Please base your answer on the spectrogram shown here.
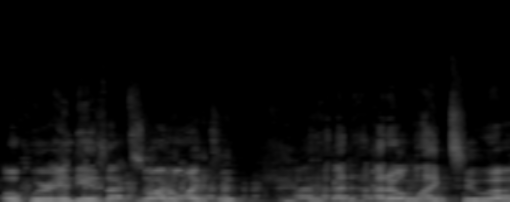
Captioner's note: all chuckling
